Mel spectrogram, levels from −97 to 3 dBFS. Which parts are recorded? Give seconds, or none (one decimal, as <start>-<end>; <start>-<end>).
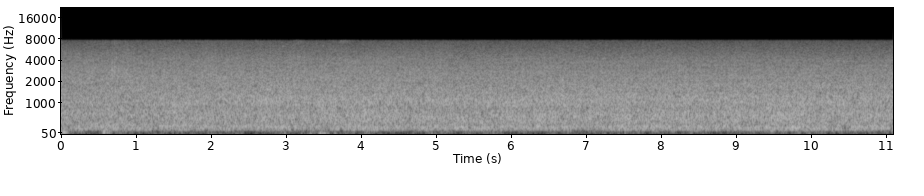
2.5-3.1; 5.2-6.0; 10.1-10.7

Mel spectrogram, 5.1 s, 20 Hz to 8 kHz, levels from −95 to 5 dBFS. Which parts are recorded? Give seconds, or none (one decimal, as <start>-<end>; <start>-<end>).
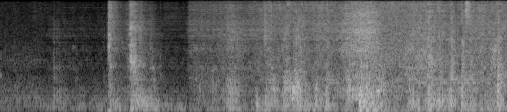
0.0-0.4; 3.5-4.1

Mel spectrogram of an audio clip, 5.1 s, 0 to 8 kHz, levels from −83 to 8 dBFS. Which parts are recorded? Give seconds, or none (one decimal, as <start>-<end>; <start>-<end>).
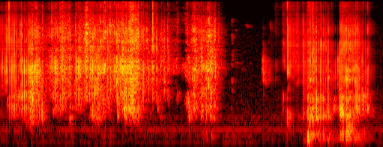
0.4-3.5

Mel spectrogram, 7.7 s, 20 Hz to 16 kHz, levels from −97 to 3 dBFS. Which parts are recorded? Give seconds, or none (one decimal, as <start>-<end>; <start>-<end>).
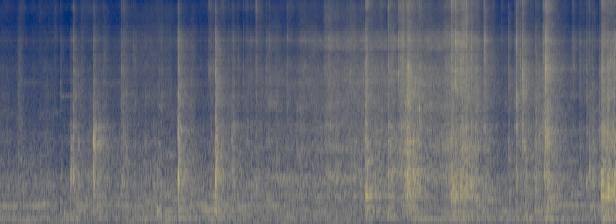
none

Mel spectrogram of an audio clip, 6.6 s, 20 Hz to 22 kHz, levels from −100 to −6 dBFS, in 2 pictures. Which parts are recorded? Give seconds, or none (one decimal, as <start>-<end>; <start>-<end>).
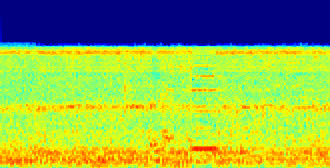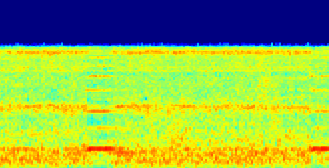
5.5-6.0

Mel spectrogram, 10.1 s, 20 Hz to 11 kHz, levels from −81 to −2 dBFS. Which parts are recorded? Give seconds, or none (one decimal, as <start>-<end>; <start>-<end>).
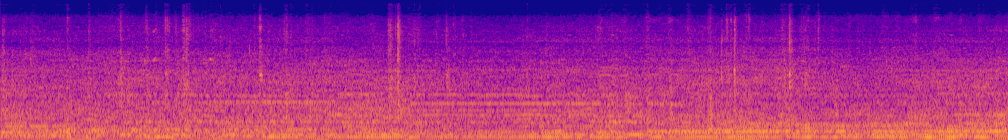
1.3-3.3; 4.1-5.6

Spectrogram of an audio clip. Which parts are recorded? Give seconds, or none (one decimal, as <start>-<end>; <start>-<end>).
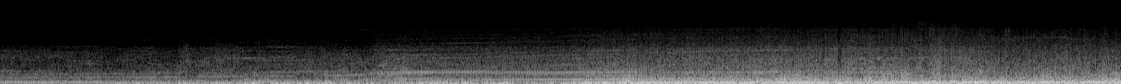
0.0-0.7; 4.1-8.5; 9.8-11.2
